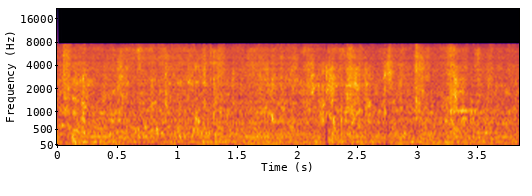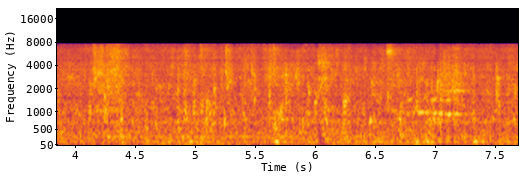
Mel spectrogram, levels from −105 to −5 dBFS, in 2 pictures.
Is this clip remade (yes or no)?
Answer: yes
